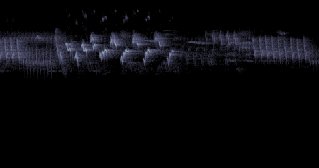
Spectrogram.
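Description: Small songbirds chirping and trilling. A run of quick, falling chirps comes in about a second in and is the loudest part, then a softer rapid trill runs on near the end and stops.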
